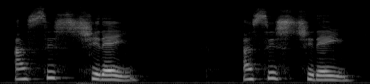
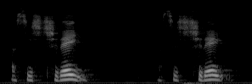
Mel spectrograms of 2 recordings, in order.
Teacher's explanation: I have this stress at the end because we have two vowels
